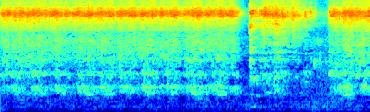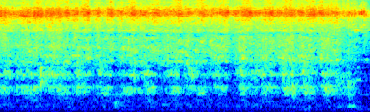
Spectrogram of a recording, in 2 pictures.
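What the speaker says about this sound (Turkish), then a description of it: "Ocağın altını açmadan şöyle güzel bir şekilde karıştıracağız." A steady scraping, rubbing sound of a spoon stirring supangle chocolate pudding in a pot on an unlit stove, continuous with two brief pauses, close and moderately loud.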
